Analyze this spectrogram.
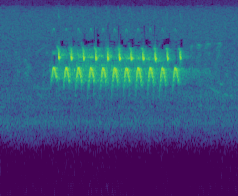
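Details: Red-backed Dark-eyed Junco (Junco hyemalis dorsalis, a dark-eyed junco subspecies) in southeastern Arizona's Madrean Sky Islands gives a fast, even trill of about a dozen high, bright notes at roughly ten per second, just over a second, against faint hiss.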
